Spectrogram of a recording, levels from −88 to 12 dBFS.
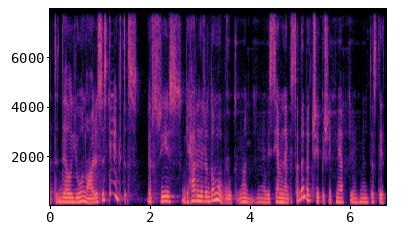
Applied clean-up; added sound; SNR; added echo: neural mask model DeepFilterNet 3.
